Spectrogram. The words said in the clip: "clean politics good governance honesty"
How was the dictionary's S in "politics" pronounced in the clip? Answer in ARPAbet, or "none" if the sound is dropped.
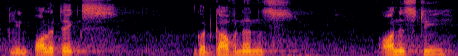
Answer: S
